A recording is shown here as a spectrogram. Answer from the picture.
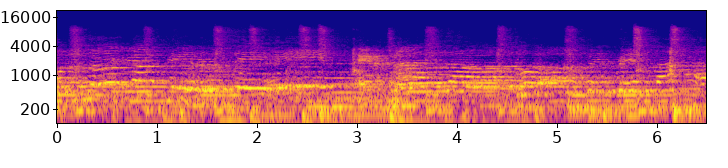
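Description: Live band music with male voices holding long sung notes together, over repeated percussive hits.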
